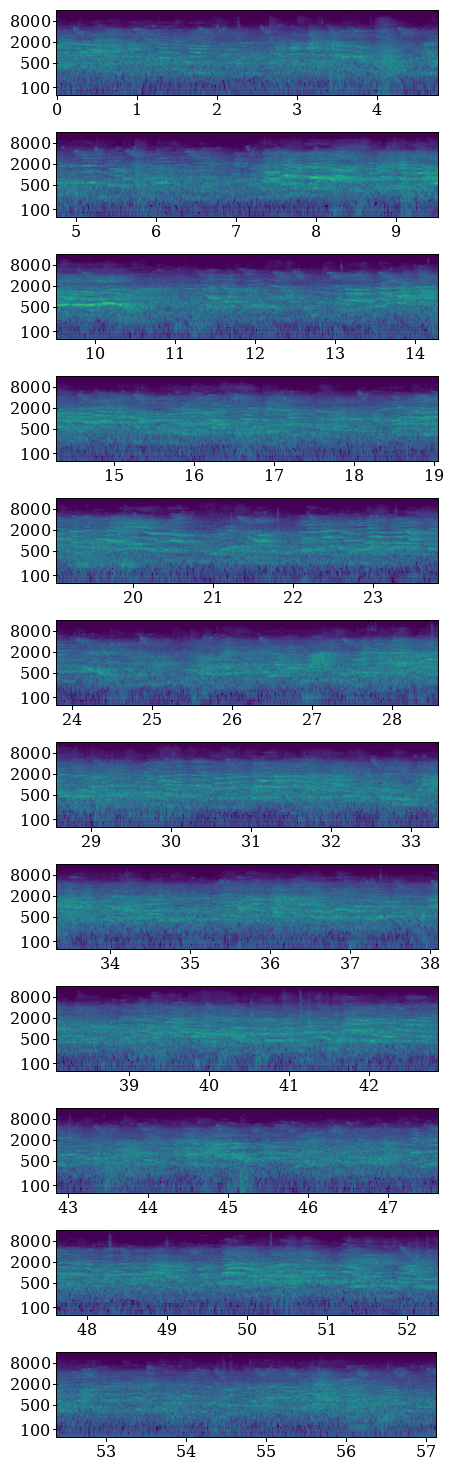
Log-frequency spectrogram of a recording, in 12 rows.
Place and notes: L'Aquila, Scuola media Mazzini - 2017-05-22 05-Scuola Mazzini
L'Aquila AQ, Italy, 22 May 2017, 13:10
